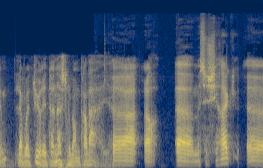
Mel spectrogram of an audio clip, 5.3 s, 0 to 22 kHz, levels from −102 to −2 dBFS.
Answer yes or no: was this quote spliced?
no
